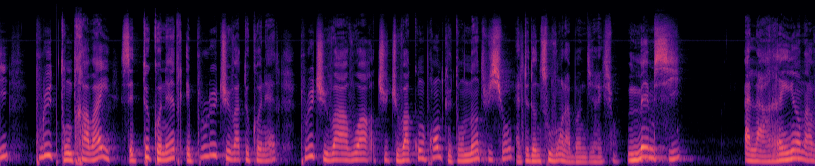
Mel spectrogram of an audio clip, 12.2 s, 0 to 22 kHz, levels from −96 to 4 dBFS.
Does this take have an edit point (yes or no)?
no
